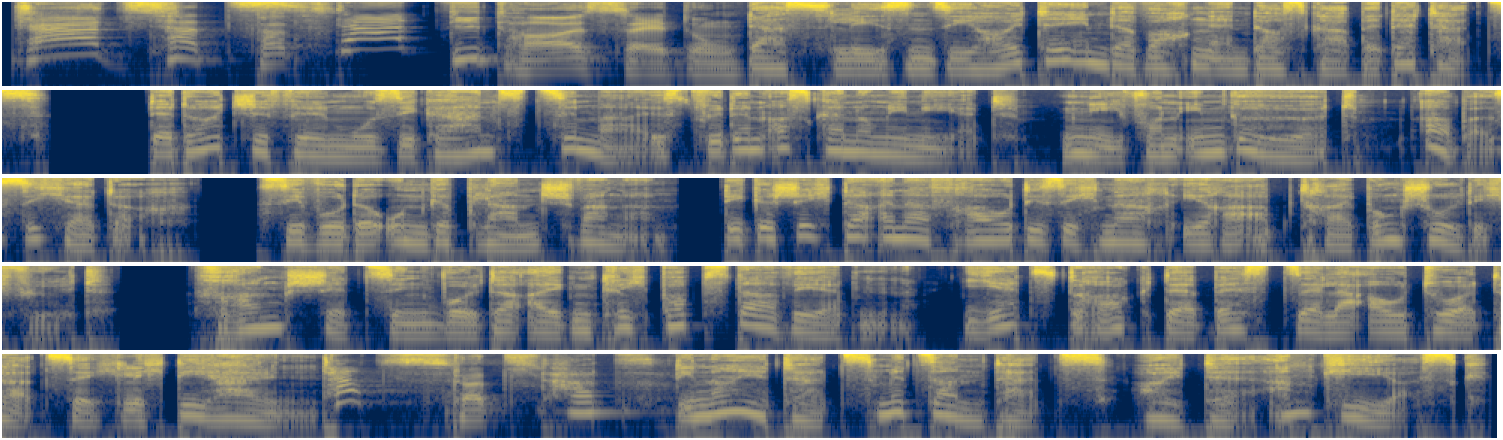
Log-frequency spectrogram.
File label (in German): werbung, deutsch frauen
